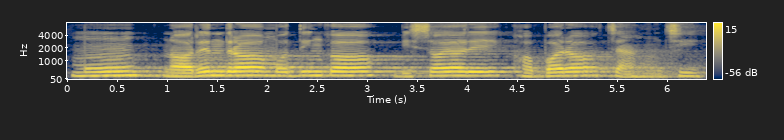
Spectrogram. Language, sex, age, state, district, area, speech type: Odia, female, 60+, Odisha, Dhenkanal, rural, read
